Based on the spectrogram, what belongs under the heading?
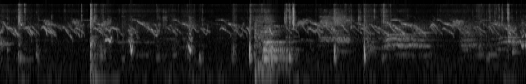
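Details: A group of Sindhi grey francolin chicks at feeding, peeping constantly in short down-slurred notes, punctuated by loud sharp clanks and a burst of rough noise midway.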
